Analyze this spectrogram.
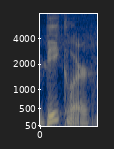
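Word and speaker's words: Buechler: me i'd feel bad look at my last name and pronounce it right every video so it's beakler yeah i do do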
